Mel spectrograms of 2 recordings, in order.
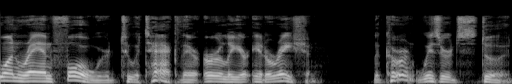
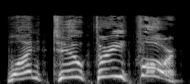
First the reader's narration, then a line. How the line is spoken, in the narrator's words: Future Martin shouted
